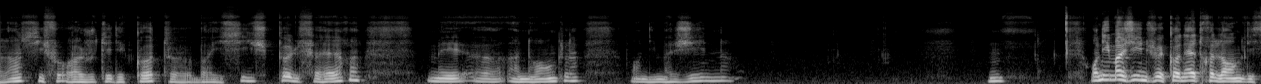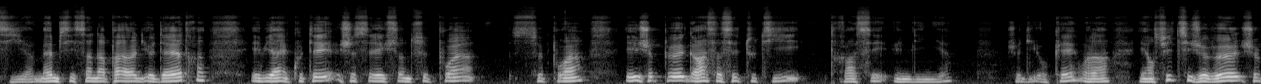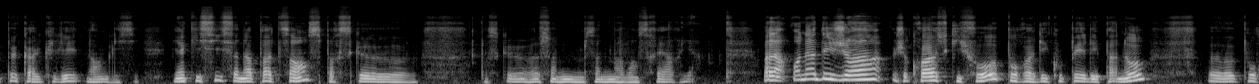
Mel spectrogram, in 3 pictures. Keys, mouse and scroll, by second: 0.7-1.5 scroll up 3, 1.7 right click, 2.0 right click, 6.3-8.0 right drag, 8.3-9.1 scroll up 4, 10.5 scroll up 2, 16.4 click, 17.8 ctrl+click, 21.2 click, 22.8 click, 30.0-30.3 scroll down 2, 31.3-32.5 scroll down 5, 32.8-33.9 right drag, 35.1-35.4 scroll up 2, 37.0 right click, 37.3 click.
